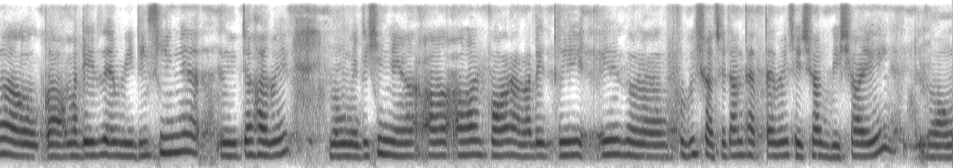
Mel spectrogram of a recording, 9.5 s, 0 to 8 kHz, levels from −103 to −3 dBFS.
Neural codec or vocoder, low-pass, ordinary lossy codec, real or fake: codec, 16 kHz, 2 kbps, FreqCodec, smaller model; 7.2 kHz; none; fake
